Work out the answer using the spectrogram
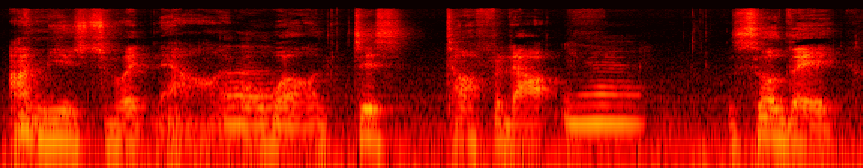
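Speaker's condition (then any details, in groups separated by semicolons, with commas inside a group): Traumatic brain injury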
